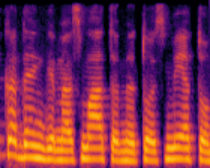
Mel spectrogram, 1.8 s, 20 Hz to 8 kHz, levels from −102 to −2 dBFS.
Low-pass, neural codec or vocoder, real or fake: 7.2 kHz; none; real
